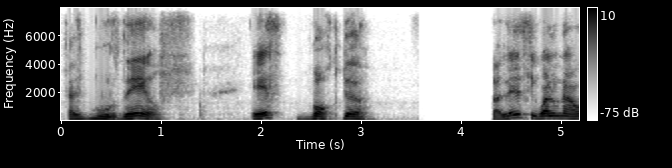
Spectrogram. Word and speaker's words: Bordeaux: O por ejemplo la palabra Bordeaux. Esa es como un poquito más nasal.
